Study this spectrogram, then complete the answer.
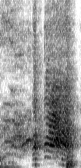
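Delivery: real laughing fit; big laugh. Real, not acted.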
